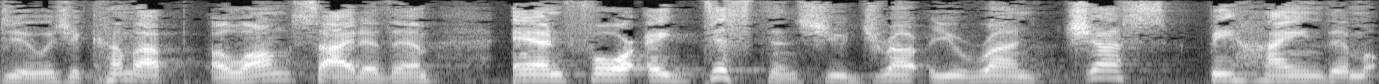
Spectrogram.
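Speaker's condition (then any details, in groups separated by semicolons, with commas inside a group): No condition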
